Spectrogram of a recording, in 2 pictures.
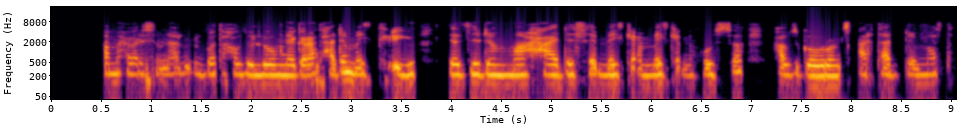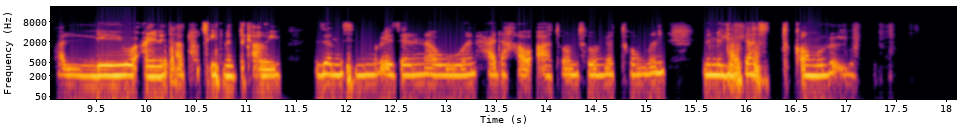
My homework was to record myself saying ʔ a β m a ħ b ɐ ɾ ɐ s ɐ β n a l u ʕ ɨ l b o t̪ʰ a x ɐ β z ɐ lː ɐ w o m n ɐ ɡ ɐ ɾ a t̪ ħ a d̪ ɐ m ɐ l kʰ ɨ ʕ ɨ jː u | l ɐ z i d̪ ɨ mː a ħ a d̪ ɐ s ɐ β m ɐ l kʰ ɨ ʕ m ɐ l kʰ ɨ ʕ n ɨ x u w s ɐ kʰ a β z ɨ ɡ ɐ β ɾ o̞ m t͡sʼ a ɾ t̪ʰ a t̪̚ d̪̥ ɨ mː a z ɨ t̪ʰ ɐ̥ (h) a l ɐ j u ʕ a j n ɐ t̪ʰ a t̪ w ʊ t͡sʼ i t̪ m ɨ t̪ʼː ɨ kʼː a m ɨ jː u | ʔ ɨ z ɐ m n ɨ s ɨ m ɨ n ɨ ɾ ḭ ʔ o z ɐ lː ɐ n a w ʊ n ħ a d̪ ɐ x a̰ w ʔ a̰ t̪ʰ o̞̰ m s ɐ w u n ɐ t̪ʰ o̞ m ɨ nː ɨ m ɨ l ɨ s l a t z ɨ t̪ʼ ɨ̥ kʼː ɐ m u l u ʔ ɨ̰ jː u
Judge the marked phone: incorrect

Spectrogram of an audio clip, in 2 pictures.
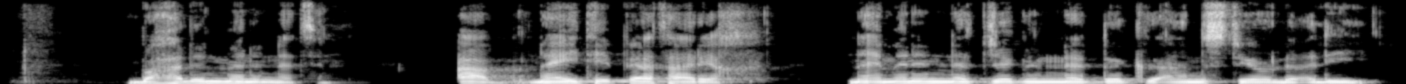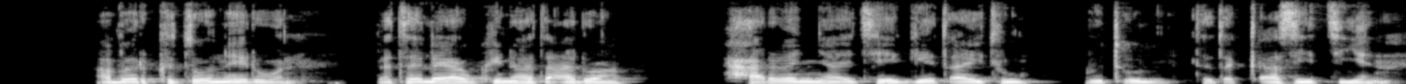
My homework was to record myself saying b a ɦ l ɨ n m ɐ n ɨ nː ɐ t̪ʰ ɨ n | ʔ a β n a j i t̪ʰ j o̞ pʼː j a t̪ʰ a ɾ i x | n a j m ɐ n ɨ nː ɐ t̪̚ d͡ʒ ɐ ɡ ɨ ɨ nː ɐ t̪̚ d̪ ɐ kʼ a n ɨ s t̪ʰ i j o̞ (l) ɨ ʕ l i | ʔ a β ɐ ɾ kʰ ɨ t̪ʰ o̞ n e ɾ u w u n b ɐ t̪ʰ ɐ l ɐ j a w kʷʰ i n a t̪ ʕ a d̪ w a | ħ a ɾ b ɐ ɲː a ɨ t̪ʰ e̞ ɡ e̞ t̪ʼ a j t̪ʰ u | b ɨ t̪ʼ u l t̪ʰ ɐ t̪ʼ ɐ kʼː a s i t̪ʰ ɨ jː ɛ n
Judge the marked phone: correct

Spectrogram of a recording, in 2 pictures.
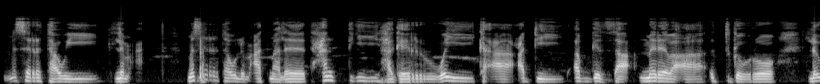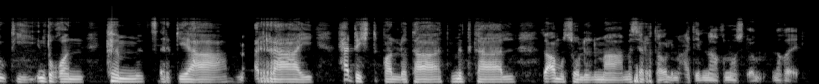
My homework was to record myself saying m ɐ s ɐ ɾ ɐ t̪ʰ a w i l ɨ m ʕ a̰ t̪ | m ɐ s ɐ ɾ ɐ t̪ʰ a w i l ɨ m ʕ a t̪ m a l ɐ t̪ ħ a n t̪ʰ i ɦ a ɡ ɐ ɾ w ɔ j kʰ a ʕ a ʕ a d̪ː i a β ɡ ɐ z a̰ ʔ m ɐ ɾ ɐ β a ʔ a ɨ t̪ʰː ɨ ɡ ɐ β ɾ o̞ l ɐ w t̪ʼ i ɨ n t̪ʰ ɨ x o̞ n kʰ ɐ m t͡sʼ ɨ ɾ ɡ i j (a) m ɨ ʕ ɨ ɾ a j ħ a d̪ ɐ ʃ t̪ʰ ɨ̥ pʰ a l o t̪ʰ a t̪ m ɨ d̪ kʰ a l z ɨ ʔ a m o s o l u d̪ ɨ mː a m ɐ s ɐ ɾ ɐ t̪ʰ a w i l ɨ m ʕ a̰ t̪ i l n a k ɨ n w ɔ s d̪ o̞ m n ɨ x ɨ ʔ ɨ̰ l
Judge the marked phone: correct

